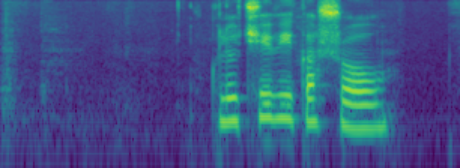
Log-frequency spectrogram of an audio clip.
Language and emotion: Russian, neutral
